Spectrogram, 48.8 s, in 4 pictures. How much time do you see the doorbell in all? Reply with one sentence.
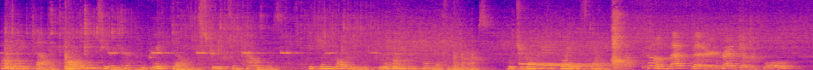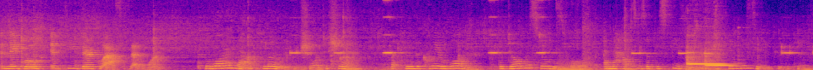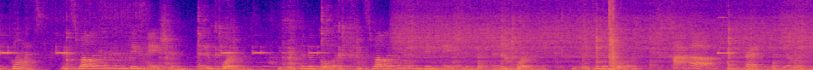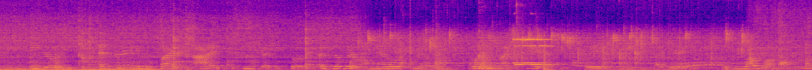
The doorbell can be heard for 3 seconds in total.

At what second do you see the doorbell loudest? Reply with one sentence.
The volume of the doorbell peaks at 23 seconds.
